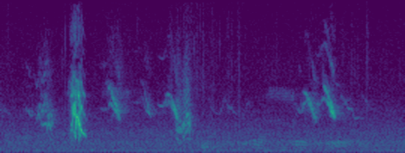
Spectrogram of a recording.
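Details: Sparrows giving short, high chirps and cheeps, a few scattered notes with one louder sharp chirp near the start, in a quiet setting.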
